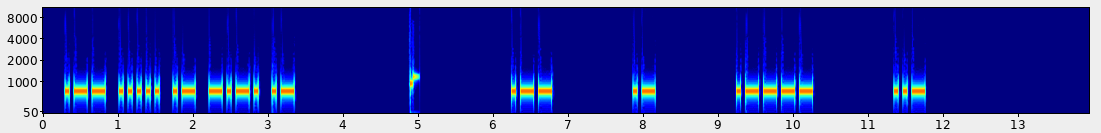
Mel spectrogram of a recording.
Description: Morse code, heard as a keyed tone, about 20 wpm, spaced as for 11 wpm, 700 Hz. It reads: W5ACA WA1U
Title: USA Call Signs - 6x Character Spacing - 20wpm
